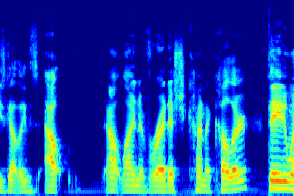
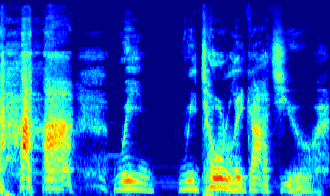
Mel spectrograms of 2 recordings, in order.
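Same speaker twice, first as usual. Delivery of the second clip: slow words spoken through laughter. Narrating a game scene, the speaker voices the Inquisitors in the players' heads, laughing while talking. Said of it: "the Inquisitors like laughing and being like".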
